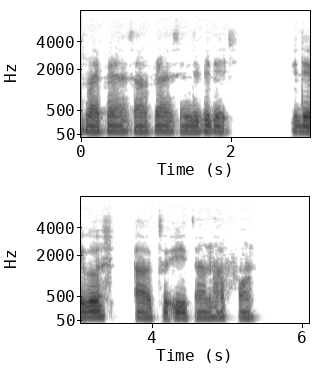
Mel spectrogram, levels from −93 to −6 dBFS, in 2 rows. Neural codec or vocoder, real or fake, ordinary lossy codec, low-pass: none; real; none; 7.2 kHz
